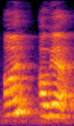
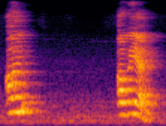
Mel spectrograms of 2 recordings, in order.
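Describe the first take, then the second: First: Said in the usual way. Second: Very slow, drawn-out syllables; slow model word. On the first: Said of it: "repeats word at normal pace". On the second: Shown as a demonstration. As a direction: spell it out syllable by syllable. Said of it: "teacher pronounces word slowly".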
